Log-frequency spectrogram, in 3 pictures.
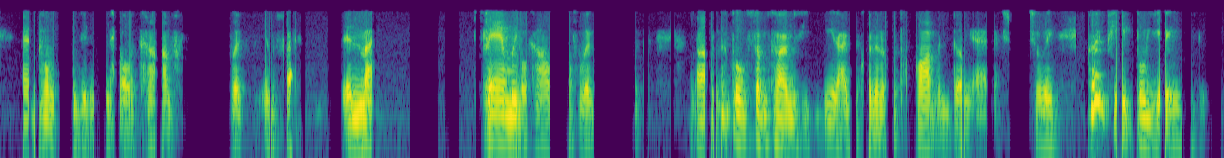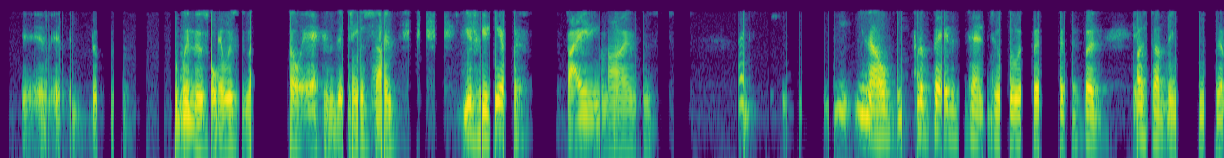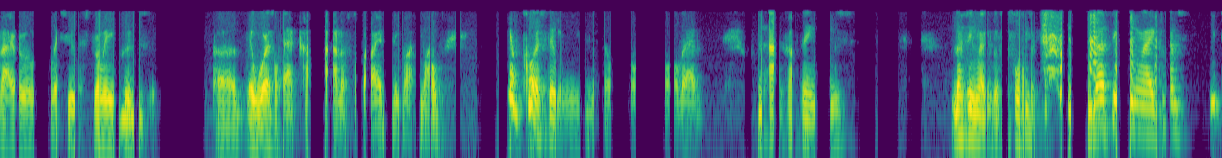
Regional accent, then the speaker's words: Bronx, New York, United States; Yes, I grew up in the Bronx.

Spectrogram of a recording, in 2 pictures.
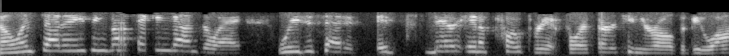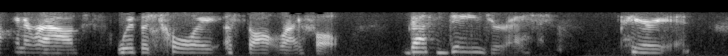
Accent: Texas, United States; I'm from Texas, born and raised in Texas.

